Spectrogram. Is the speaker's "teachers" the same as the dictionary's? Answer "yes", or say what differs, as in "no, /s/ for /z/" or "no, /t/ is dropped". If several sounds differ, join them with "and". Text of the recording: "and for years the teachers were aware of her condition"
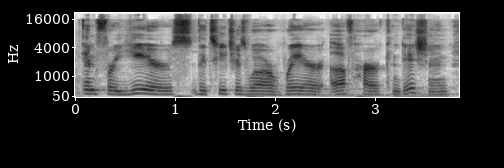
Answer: yes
